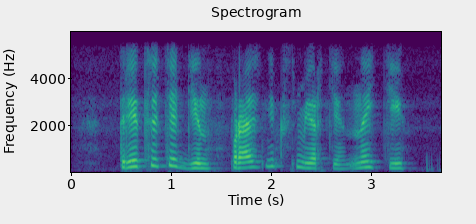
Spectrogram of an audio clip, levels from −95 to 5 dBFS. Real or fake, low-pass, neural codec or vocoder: real; 5.4 kHz; none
